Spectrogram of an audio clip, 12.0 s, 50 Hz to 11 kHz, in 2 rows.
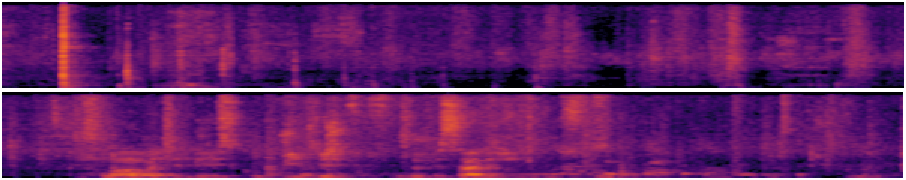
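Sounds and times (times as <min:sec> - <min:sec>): faint rustling of writing: 0:01.0 - 0:12.0.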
